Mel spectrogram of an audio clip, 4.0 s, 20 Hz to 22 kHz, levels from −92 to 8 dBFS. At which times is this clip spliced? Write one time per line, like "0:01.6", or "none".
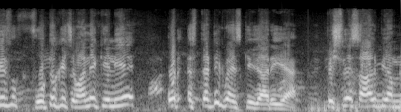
0:03.1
